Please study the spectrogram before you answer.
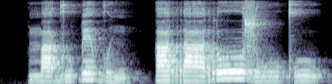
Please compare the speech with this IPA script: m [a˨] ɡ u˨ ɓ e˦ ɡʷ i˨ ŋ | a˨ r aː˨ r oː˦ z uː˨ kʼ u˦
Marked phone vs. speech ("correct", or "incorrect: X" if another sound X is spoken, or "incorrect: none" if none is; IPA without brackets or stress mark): correct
